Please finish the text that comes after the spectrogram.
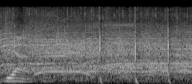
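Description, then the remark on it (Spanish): An audience shouts and cheers a cry of jubilation to the Lord, a loud, dense roar of many voices with a few raised cries early on and three sharp claps or thumps cutting through near the end. “Vamos a gritar, a hacer un grito de júbilo al Señor por lo que Él ha hecho y lo que Él va a hacer y lo que está a punto de hacer.”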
